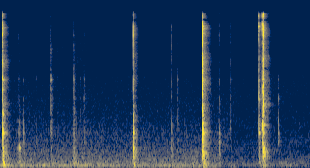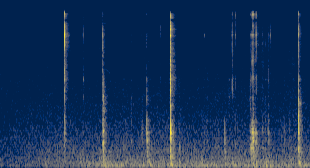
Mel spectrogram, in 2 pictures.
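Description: Faint, sharp metallic clicks at irregular intervals as a dimple pick works the spring-loaded pin-in-pin stacks of a Mul-T-Lock Integrator cylinder under tension from the wrench. There are about ten clicks, the loudest about four and five seconds in, the second of these a quick double click.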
